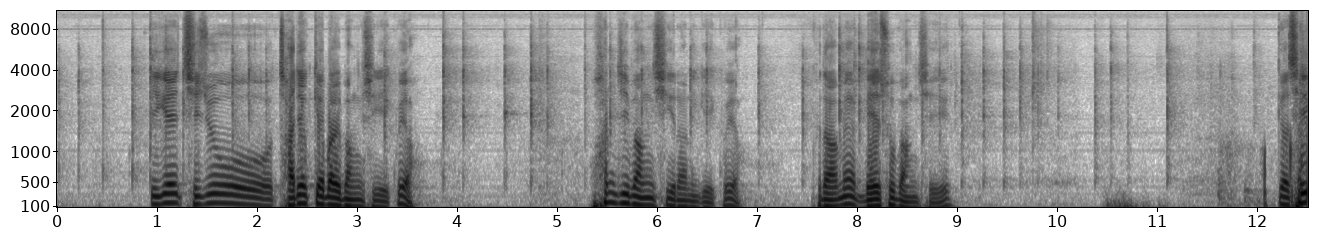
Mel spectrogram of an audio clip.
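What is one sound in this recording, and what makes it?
A man lectures with animation through a microphone.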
